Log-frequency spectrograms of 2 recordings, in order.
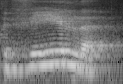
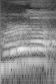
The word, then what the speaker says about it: Veerle: so it is called it is pronounced ville so not verla or it's hope that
